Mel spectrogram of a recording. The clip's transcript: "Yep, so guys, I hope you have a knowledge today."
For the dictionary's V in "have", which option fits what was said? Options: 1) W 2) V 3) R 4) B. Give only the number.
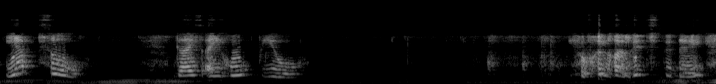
1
